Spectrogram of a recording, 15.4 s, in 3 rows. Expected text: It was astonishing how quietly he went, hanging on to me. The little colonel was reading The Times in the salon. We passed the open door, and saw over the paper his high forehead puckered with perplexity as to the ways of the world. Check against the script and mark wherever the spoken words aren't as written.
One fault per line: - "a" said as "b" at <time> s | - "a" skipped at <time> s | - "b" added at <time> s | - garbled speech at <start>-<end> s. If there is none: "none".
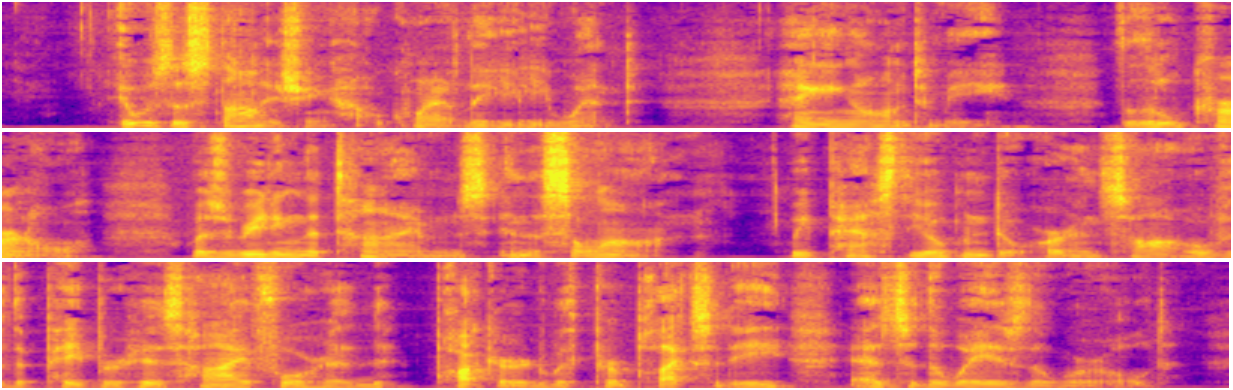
- "he" added at 2.1 s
